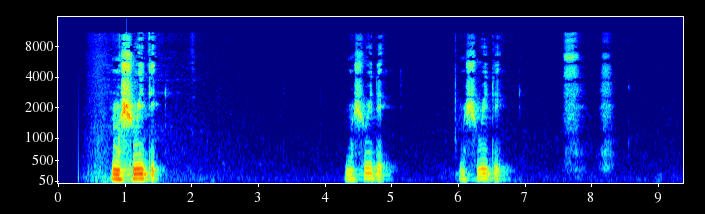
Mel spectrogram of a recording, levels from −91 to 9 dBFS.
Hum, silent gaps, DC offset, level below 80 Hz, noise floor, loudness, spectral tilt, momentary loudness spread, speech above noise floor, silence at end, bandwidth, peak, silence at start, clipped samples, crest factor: none; none; under 0.1%; -44 dBFS; -74 dBFS; -17 LUFS; -5 dB/octave; 24 LU; 57 dB; 1.65 s; 11.5 kHz; 0 dBFS; 0.8 s; under 0.1%; 24 dB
